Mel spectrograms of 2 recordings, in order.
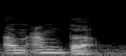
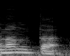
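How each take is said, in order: First: The 'ain sound in the middle is clearly said. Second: The 'ain sound in the middle is dropped. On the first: The speaker calls it right. "padahal mestinya an'amta" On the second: The speaker calls it wrong. "hilang huruf ainnya tuh"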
